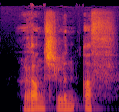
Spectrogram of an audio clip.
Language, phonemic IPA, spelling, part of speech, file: Dutch, /ˈrɑnsələ(n) ˈɑf/, ranselen af, verb, Nl-ranselen af.ogg
- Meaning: inflection of afranselen: 1. plural present indicative 2. plural present subjunctive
